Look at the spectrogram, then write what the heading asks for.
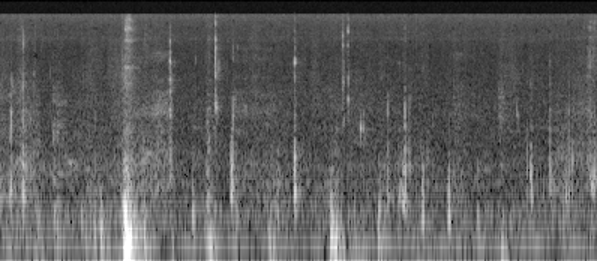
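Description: A child chewing a cherry-flavoured gummy candy: soft, scattered wet mouth clicks and smacks, with one louder knock about a second in.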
